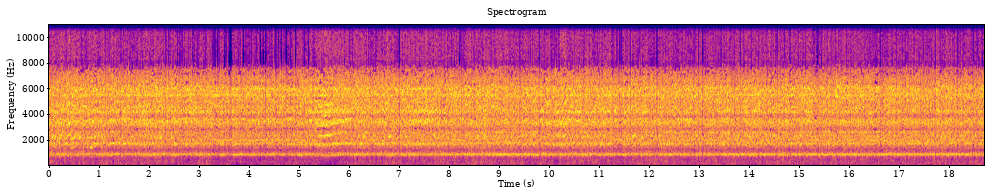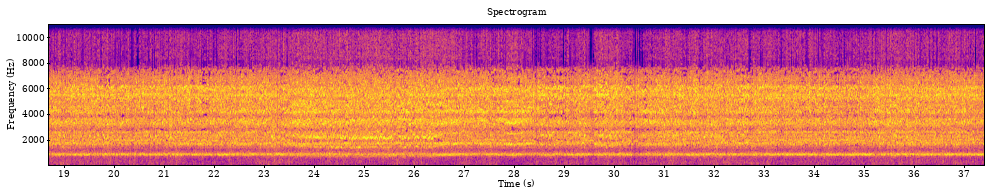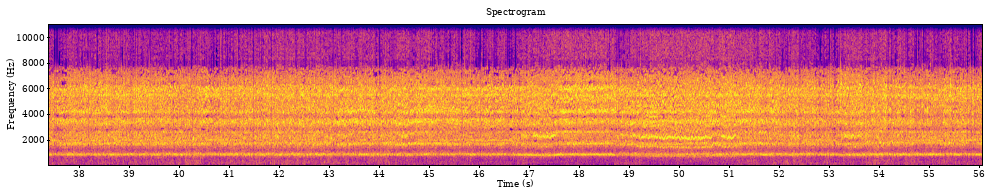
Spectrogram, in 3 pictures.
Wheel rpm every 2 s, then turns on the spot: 220, 230, 230, 230, 230, 230, 230, 230, 230, 230, 230, 230, 210, 230, 220, 220, 230, 230, 230, 230, 240, 230, 230, 230, 220, 220, 230, 230.
none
